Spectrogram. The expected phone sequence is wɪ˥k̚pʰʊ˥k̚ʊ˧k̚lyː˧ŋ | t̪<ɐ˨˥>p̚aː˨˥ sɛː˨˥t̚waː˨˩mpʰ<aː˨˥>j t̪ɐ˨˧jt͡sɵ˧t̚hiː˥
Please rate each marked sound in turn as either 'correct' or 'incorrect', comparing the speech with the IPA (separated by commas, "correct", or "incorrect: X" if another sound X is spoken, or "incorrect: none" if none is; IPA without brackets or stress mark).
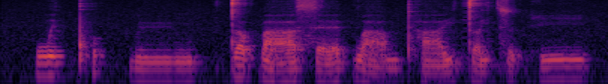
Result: incorrect: ɐ˥, correct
